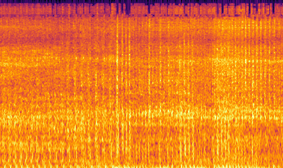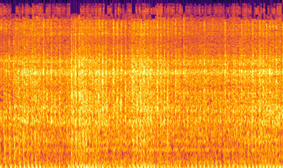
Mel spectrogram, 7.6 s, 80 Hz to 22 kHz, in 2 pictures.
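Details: Second-hand Yamaha R15 V4 at idle: light, fast metallic rattle, a kharkhar noise, over the firing beat; no rocker noise. Timing chain rattle from a faulty timing chain.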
